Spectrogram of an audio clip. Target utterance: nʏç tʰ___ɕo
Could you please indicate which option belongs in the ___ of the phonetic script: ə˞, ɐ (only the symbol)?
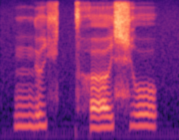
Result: ɐ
